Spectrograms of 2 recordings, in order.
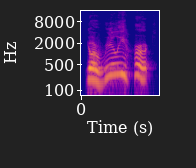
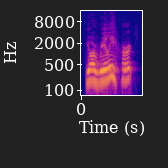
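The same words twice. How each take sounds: First: Gentle demo. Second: "You're really hurt" with a firm, falling hit on "really"; stress on really. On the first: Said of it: "It would be something like this". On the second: Pastor naming the emotion part, stressing "really". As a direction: label the emotion, leaning on "really". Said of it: "is the emotion". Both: Shown as a demonstration.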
